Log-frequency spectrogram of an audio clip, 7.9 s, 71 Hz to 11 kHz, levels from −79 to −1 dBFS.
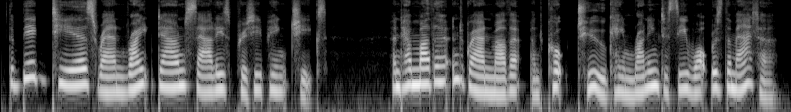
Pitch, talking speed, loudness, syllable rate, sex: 205 Hz, 195 wpm, -18 LUFS, 4.8 syllables/s, female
